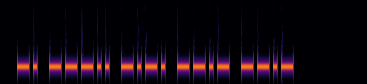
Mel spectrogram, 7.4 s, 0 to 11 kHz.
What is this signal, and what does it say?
Morse code, heard as a keyed tone, about 15 wpm, 700 Hz. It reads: N8CQQ
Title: USA Call Signs - 5 Characters - Repeated 3x - 15wpm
